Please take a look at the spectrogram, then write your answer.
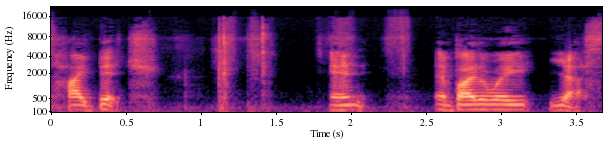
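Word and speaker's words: Hi Bich: If you pronounce the track title correctly, it would be Hi Bick, but it's pronounced Hi Bitch.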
